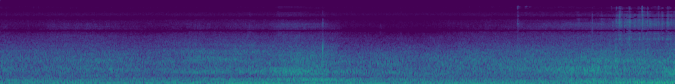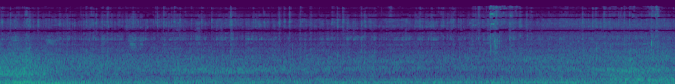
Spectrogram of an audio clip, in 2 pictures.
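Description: Road traffic going by on a street, with a pickup truck passing and loudest about halfway through.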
